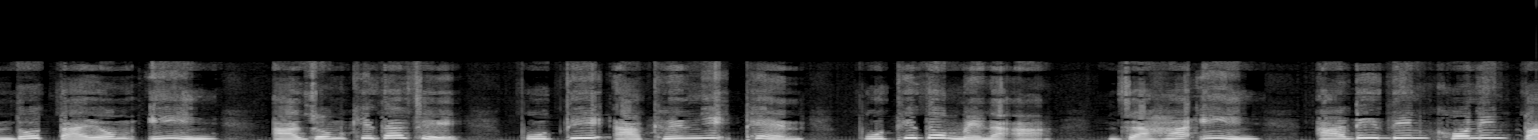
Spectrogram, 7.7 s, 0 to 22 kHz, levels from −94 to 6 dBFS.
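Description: From the start and running through the whole speech clip is a video or display buzz: a hum at 50 Hz, the picture's field rate, with hash above it and a thin whine near 15.6 kHz, the line rate, all sitting about 45 dB below the signal. It comes from a screen or video cable leaking into the audio path. Mains hum would also sit at 50 Hz, but it lacks the line-rate whine and the raspy, frame-locked hash.

Also constant is the smeared, metallic top end of HE-AAC compression. Only the lower spectrum is truly coded. The treble is rebuilt by copying lower bands upward, so sibilants sound lispy and gritty and nothing remains above about 12.3 kHz. The strength of this damage fits a low bitrate around 16 kbps as the likely cause. Plain low-pass filtering would sound dull, whereas here the treble stays bright but false.

Hard clipping then flattens the peaks in six places:
0.33 to 0.52 s, overdriven about 2 dB.
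1.40 to 1.62 s, just before "ᱠᱮᱫᱟ ᱡᱮ ᱯᱩᱛᱷᱤ ᱟᱠᱷᱨᱤᱧᱼᱤᱡ", about 3 dB.
3.11 to 3.18 s, between "ᱠᱮᱫᱟ ᱡᱮ ᱯᱩᱛᱷᱤ" and "ᱟᱠᱷᱨᱤᱧᱼᱤᱡ ᱴᱷᱮᱱ ᱯᱩᱛᱷᱤ", about 4 dB.
4.66 to 5.01 s, right after "ᱯᱩᱛᱷᱤ ᱟᱠᱷᱨᱤᱧᱼᱤᱡ ᱴᱷᱮᱱ ᱯᱩᱛᱷᱤ", about 6 dB and the harshest.
5.68 to 5.95 s, about 4 dB.
7.3 s to the end, about 2 dB.

Each time the signal exceeds what a stage can pass, and the flattened tops add crackling high harmonics. Unlike the codec grit, this fuzz appears only on loud moments.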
